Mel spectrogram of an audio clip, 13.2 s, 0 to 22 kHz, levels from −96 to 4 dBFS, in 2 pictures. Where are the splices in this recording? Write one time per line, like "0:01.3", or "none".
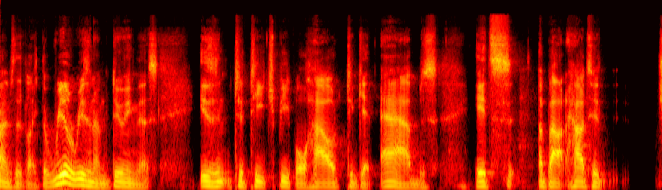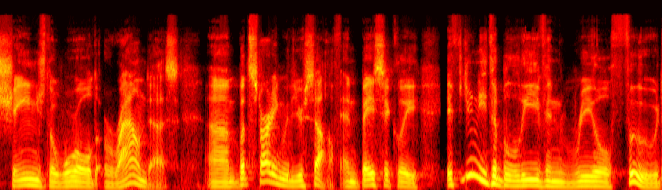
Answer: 0:10.0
